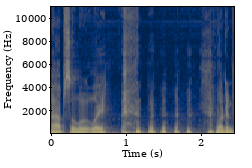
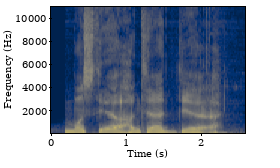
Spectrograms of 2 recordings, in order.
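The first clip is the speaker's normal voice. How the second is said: higher-pitched, put-on anime character voice; 4 semitones higher than usual. Saying a game's name aloud, trying a weeb anime-character voice. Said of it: "like some weeb trying to do an impression of an anime character".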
